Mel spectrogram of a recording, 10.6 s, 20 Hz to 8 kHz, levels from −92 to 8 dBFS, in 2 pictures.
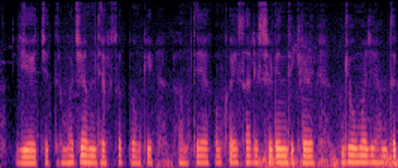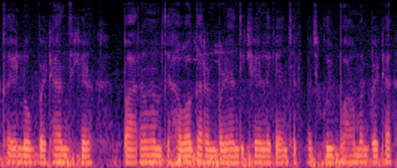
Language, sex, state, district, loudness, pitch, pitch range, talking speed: Hindi, male, Uttarakhand, Tehri Garhwal, -20 LUFS, 120 Hz, 115-125 Hz, 185 wpm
